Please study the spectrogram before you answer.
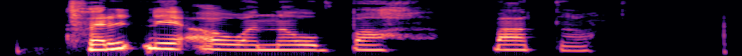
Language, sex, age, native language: Icelandic, male, 9, Icelandic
